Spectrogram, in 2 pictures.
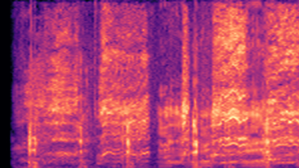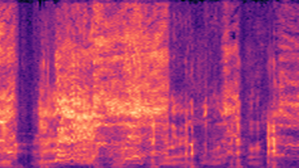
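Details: Hungry piglets squealing and grunting in a dense, loud chorus of overlapping high, harsh, wavering cries with short breaks between bursts.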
